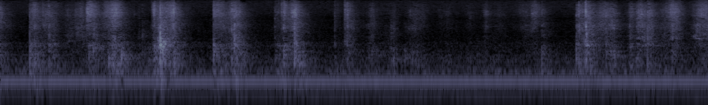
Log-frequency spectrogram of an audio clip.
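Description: Tarot cards are shuffled by hand in a series of quick, close riffling bursts with brief pauses between them, soft against a faint steady hum and no talking.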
